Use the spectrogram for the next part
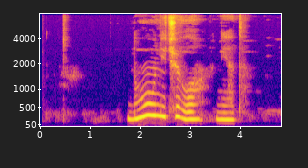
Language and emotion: Russian, sad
